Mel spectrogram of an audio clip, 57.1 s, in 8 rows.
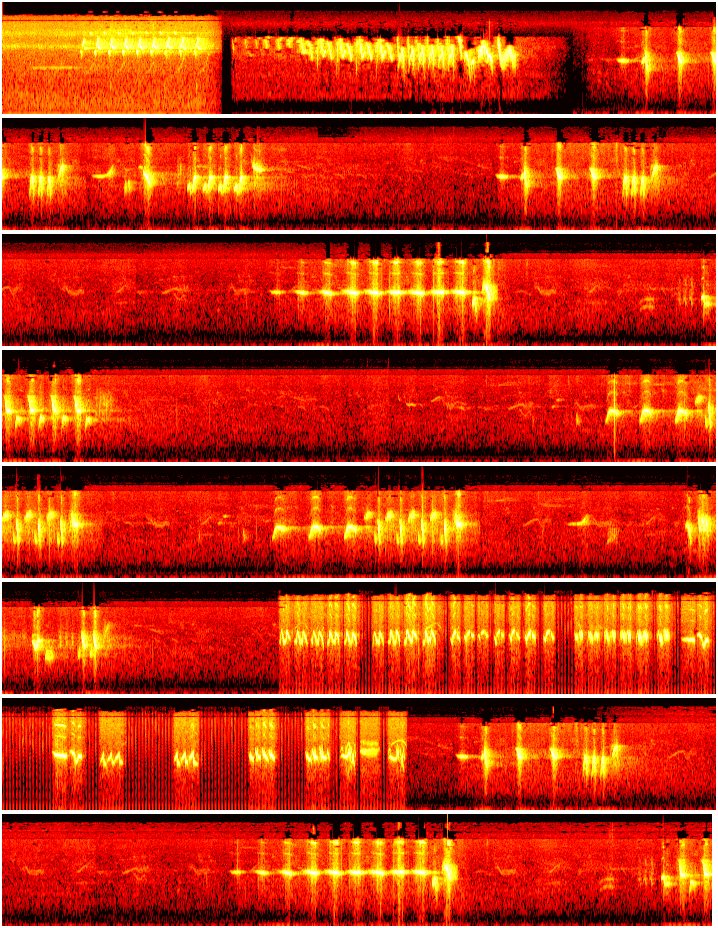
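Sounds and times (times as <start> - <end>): songbird chirping: 0.0 - 5.0, 38.5 - 46.9
low steady hum: 38.5 - 46.9.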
